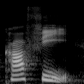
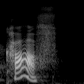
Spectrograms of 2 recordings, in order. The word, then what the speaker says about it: coffee: E muita atenção, pois temos que falar esse som do i no final, coffee Pois se eu falar cough, eu estou dizendo tosse ou o verbo tossir, ao invés de café.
